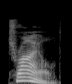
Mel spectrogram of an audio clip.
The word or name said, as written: trialled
